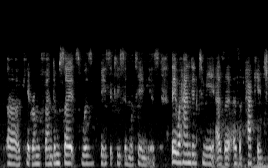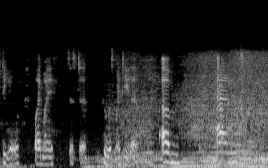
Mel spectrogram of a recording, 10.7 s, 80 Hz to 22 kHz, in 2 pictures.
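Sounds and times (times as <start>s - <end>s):
speech: 0.2s - 10.7s
road traffic rumbling: 3.1s - 10.7s
car passing by: 4.3s - 10.7s.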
